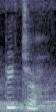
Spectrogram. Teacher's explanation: Yang pertama itu ada non-rhotic. Itu lebih ke huruf R-nya di akhir kata itu jarang diucapkan atau R-nya samar-samar.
